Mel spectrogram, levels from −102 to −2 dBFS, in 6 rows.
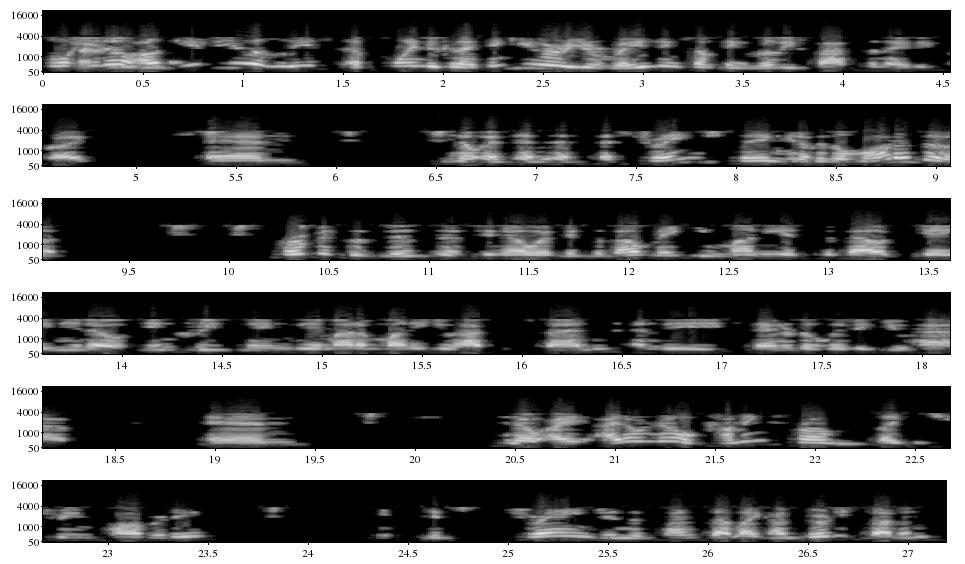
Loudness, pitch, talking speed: -30 LUFS, 215 Hz, 195 wpm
